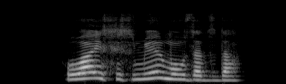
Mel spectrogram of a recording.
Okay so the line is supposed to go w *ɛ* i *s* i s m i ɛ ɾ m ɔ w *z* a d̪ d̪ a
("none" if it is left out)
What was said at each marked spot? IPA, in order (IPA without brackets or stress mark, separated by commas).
a, s, z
